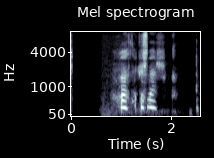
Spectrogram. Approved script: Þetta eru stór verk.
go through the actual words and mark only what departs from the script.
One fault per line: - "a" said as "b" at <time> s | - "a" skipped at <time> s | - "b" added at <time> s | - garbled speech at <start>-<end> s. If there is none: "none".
- "stór" skipped at 1.5 s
